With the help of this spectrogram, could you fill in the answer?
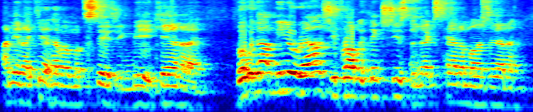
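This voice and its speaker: A vain, self-important music god from a storybook, acted out by a man, bossy and slangy, with a raised, very animated voice. It sounds roomy and distant. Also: a little high, quick pace, close to an everyday voice. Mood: breezy, self-important. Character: vain, breezy, demanding Greek god of music. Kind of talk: storybook character read aloud. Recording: roomy, distant, noisy event recording.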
